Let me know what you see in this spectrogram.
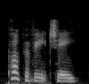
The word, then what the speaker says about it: Popovici: Nadia Popovic? Oh, how do you say this? Popovic. That's how I want to say it. – Popovici.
